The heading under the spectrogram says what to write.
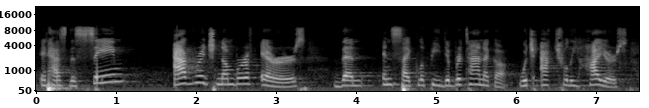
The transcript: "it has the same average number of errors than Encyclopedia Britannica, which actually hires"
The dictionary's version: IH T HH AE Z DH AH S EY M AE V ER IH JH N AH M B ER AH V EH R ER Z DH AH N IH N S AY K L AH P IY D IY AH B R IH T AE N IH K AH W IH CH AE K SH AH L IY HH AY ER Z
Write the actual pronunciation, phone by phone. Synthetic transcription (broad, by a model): IH T HH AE Z DH AH S EY M AE V ER IH JH N AH M B ER AH V EH R ER Z DH AH N IH N S AY K L AH P IY D IY AH B R IH T AE N IH K AH W IH CH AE K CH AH L IY HH AY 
